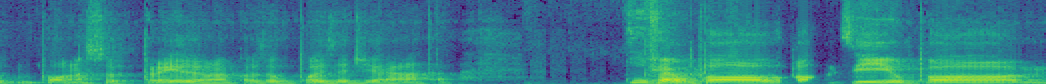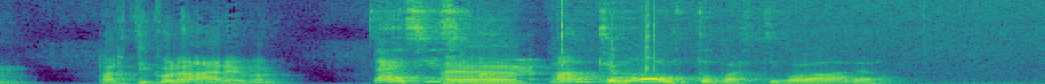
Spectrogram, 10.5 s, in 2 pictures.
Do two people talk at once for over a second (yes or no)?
no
